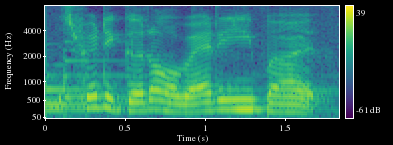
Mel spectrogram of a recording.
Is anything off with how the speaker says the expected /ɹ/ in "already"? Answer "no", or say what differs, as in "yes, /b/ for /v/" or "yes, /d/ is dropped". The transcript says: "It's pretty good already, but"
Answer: yes, /w/ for /ɹ/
